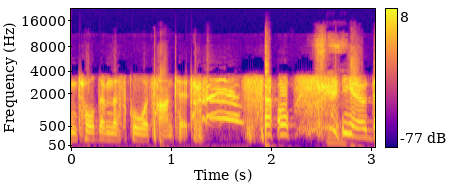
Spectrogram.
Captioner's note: chuckles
